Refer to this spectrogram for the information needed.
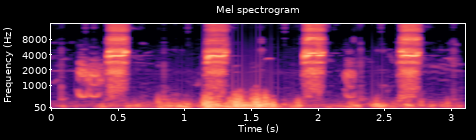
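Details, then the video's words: Four loud, harsh grey francolin notes, called irani teetar, come about every 0.75 seconds, with a low rumbling noise and a few small squeaky notes between them. "irani teetar beautiful natural awaz,natural voice of pheasant bird"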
